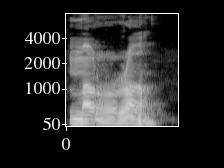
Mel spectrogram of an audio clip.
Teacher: The Idgham here is the Noon and the Ra, and the difference is, than the other ones, previous ayat, is that here Idgham without غنة. So the Ra is a Ra Mushaddada, means Ra Sakin, and then after it is Mutharrik. The Ya that is Sakin doesn't have غنة, and the Mutharrik doesn't have غنة.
